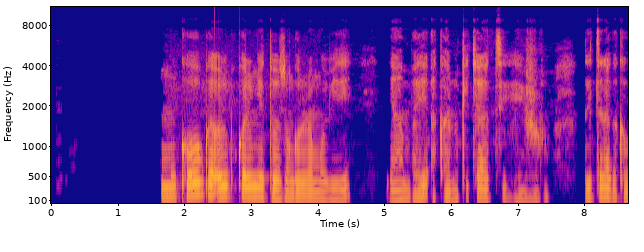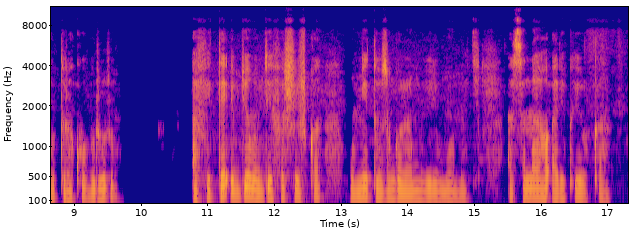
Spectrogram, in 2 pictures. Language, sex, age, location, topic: Kinyarwanda, female, 25-35, Huye, health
